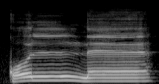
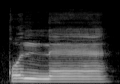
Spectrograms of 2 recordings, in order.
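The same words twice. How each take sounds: First: قلنا with a distinct لام then نون, slowly; clear lam. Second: قلنا said as قنّا, the لام swallowed into the نون, slowly; lam merged into nun. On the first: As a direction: sound the لام fully in قلنا. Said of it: "وأرجع بلساني تاني". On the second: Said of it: "بتسمعوها ولا لأ؟". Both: Shown as a demonstration.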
